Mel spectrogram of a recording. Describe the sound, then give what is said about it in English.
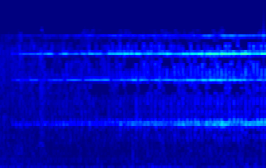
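An alarm clock rings steadily and without pause, a bright metallic jangle that swells slightly louder toward the end, heard alone with no voices. “Oh, what was that? The alarm clock.”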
